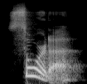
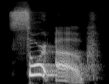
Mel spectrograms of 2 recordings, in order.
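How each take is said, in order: First: Of is reduced to a schwa sound. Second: The word of is pronounced in full.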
